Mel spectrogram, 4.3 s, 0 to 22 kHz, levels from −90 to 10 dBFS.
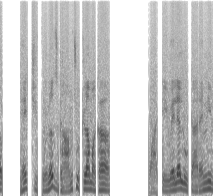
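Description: From start to end, the speech carries grainy distortion that shifts with the voice. Quiet passages turn gritty. This is likely low bit depth without dither: rounding to about 5 bits, leaving error only about 15 dB below the signal.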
